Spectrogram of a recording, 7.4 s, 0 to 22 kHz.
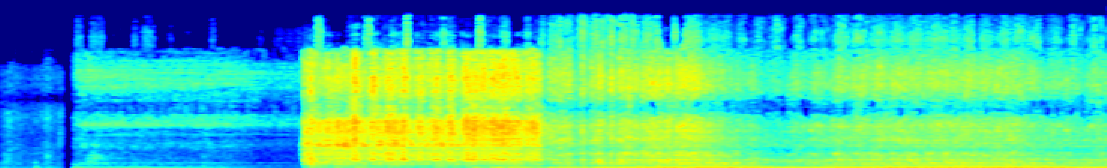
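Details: BMW E30 325 just fitted with a turbo kit, open downpipe, no exhaust yet: brief crank, catches and flares, then a loud slightly lumpy idle; idle likely needs adjusting due to new charge piping, not confirmed.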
